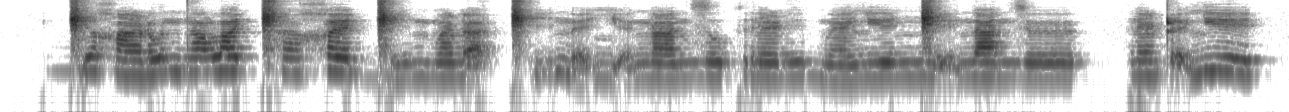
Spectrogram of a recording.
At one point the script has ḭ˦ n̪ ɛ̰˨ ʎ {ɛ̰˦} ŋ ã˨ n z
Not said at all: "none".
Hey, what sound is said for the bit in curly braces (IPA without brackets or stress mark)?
ɛ̰˨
